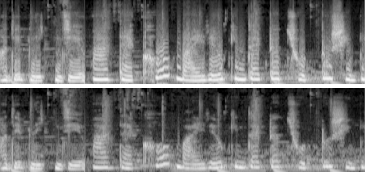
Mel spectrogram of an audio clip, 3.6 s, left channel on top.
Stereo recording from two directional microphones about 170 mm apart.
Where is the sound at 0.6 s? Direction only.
35° left (ahead or behind).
